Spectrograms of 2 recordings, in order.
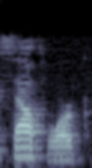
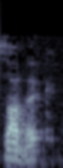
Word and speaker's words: Southwark: Down here, if we look at it looks like Southwark, but from what I understand, it's actually pronounced Southwark, or Southwark, I guess.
